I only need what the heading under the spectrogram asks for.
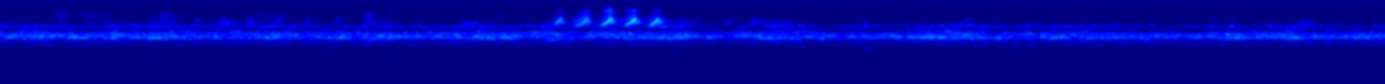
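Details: Wild greater white-fronted geese returning all together in the evening to a lake in Tohoku, Japan, in early December, with a peregrine falcon watching. A dense, continuous chorus of honking and yelping from a large flock, with a burst of sharper, higher calls midway.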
